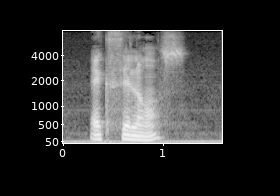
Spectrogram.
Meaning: 1. excellence 2. excellency (term of address)
- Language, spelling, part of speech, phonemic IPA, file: French, excellence, noun, /ɛk.sɛ.lɑ̃s/, Fr-excellence.ogg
